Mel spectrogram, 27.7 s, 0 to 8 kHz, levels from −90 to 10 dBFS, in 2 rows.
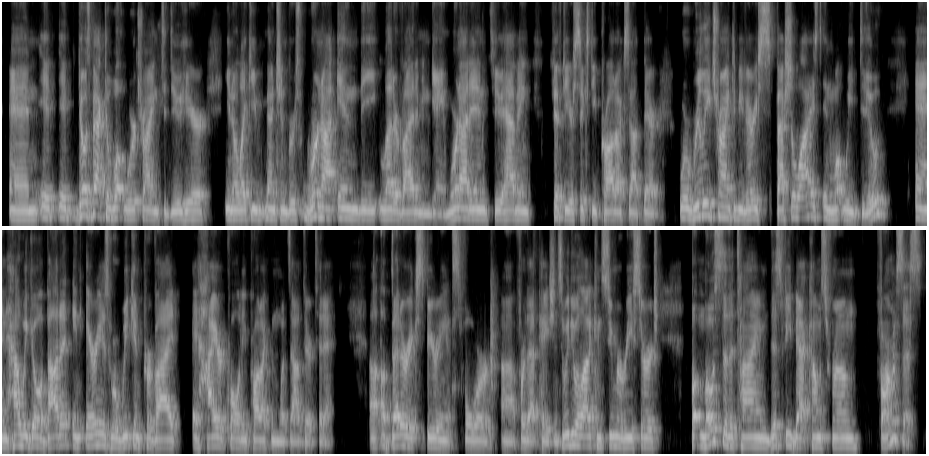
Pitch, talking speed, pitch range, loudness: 120 Hz, 205 wpm, 110-130 Hz, -24 LUFS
